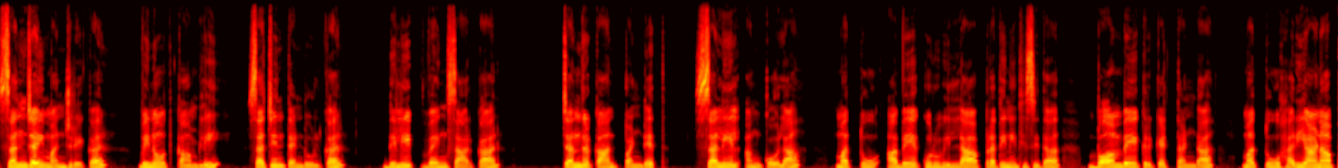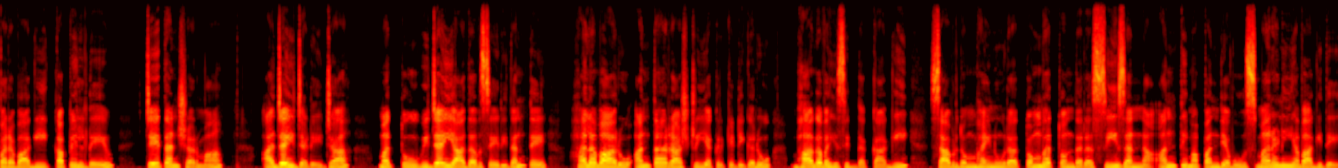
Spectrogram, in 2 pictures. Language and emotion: Kannada, neutral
